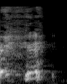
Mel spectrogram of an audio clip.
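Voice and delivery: short loud burst of laughter. Real, not acted. Laugh after story beat.

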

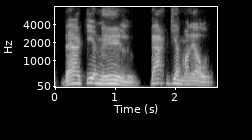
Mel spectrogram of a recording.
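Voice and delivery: "verde amarelo" said the Brazilian way, guttural r and ji; Brazilian pronunciation. Shown as a demonstration. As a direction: run it together as one phrase. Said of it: "ese es el concepto". ("verde amarelo" con acento brasileño)

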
